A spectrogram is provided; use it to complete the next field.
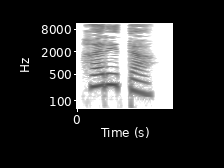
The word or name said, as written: ಹ್ರೀತ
